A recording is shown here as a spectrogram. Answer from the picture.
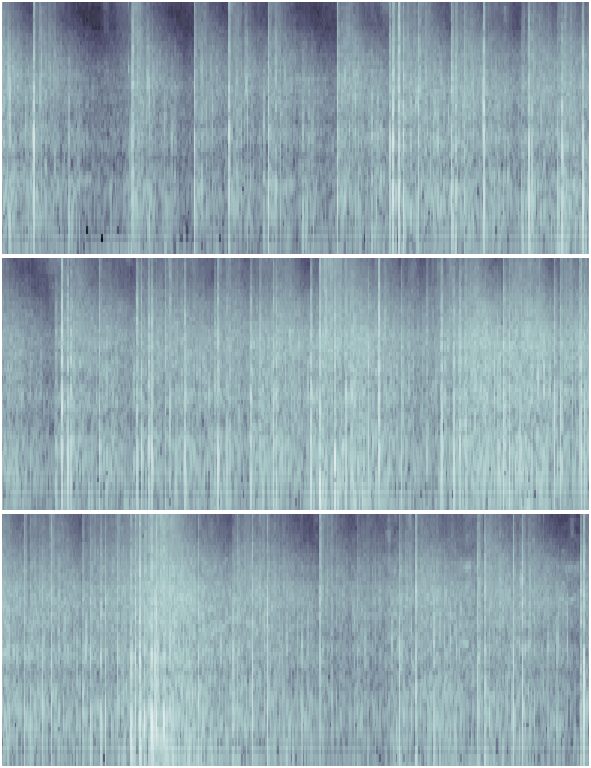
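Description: Aerial fireworks bursting: a quick, continuous run of sharp bangs with crackling in between, building to a dense barrage about halfway through and again about three-quarters through.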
